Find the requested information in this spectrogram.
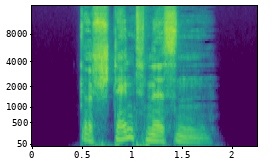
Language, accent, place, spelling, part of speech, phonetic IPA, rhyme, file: German, Germany, Berlin, Geständnissen, noun, [ɡəˈʃtɛntnɪsn̩], -ɛntnɪsn̩, De-Geständnissen.ogg
- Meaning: dative plural of Geständnis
